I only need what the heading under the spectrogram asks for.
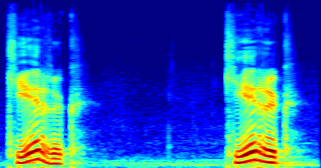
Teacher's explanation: вы наверное заметили что последняя буква г произносится как к · «Керык» мы здесь видим неясный звук, неясный гласный.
